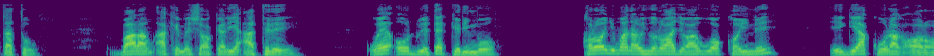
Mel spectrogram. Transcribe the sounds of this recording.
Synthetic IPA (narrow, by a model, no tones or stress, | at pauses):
tato | baɾamuʔa̰kemeɕɔːkɛɾea̰ʔateɾe | wʔɛʔodwetɛkeɾimo | kɔɾɔɲumanaohioɾɔwad͡ʑɔwaɣwɔkɔine | eɡeakoːɾaɣaɔɾɔ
